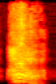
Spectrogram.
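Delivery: one high, soft, breathy "Ha"; a quick light high "Ha"; clearing "ha". Shown as a demonstration. Showing the energy-cutting sound, a single high soft ha. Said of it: "Same thing".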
